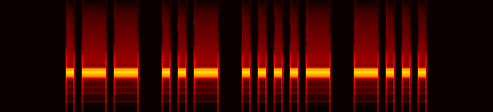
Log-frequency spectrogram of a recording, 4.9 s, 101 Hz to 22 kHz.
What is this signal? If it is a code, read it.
Morse code, heard as a keyed tone, about 15 wpm, 700 Hz. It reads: WU4B
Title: Call Signs Repeated 2x - 15wpm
